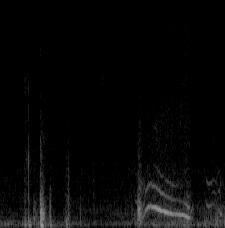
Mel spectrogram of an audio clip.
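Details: Sleeping house cat Waffle gives a single whistling snore: a steady tonal wheeze lasting about a second that drifts slowly lower. A few soft knocks and rustles come first in a still indoor setting.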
